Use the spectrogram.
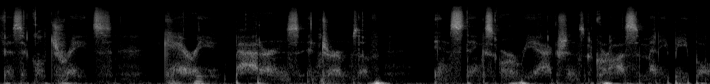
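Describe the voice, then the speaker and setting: A man is whispering. He goes at a very slow pace. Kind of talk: ASMR role-play as a research clinic doctor, whispered. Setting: audio only, close-mic recording. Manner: whispered.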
